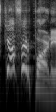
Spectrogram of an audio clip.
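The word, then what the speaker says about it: Café: You pronounced it calf, as in a small cow. Decaf. Because for us, cafe is coffee. So yes. I say it like coffee. In Portuguese, yes. Obviously. Yeah, cafe. That's what it is, huh? The cafe, it's not cafe. Because it has a tilde in the end, I think.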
